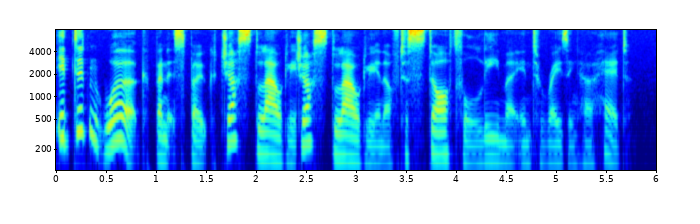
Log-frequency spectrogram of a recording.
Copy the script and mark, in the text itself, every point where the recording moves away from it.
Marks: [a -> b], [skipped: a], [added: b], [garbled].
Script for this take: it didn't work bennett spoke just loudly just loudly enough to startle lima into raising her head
it didn't work bennett spoke just loudly just loudly enough to startle lima into raising her head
